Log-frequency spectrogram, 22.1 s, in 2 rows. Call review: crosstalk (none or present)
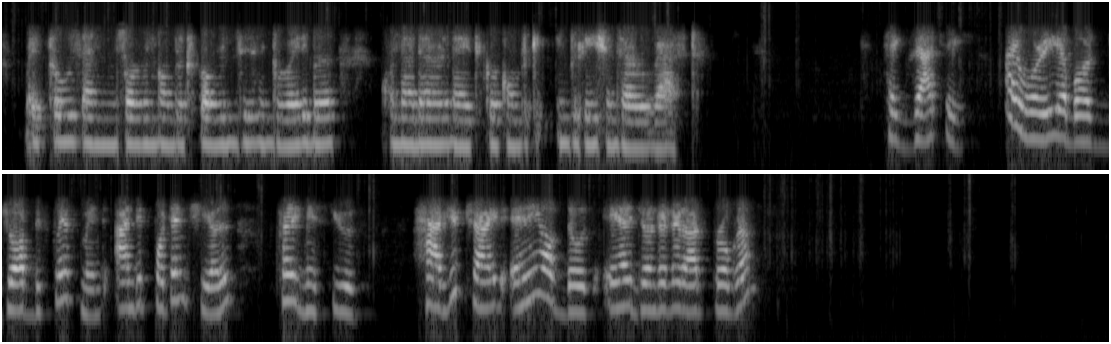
none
